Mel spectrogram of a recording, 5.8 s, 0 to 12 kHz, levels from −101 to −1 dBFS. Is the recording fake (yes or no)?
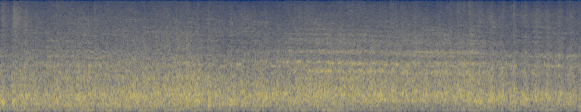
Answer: no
